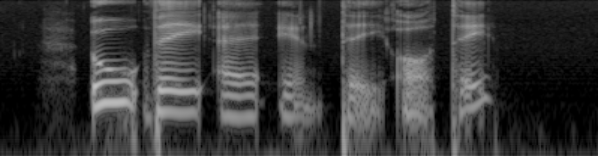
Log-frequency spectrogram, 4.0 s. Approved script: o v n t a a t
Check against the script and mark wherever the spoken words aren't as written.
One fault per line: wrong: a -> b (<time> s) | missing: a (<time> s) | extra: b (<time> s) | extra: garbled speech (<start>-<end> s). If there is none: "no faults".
extra: ä (1.5 s)
missing: a (2.9 s)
